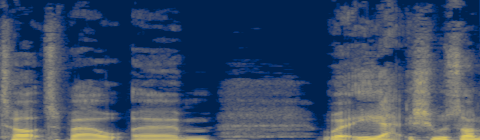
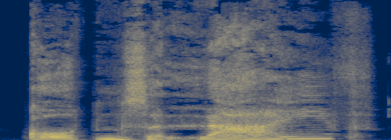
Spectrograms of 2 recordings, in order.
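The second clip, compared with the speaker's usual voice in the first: acted puzzled, quizzical tone, swooping, lively and drawn out; 2 semitones higher, 6 dB quieter than usual. Imitating how an actor says his line, not in a big voice: imitating an actor's puzzled question. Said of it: "He actually goes".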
